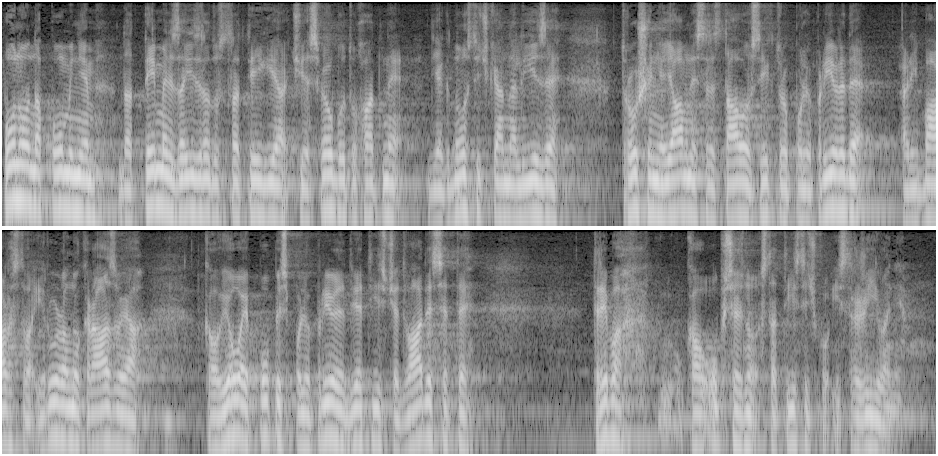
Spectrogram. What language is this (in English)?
Croatian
